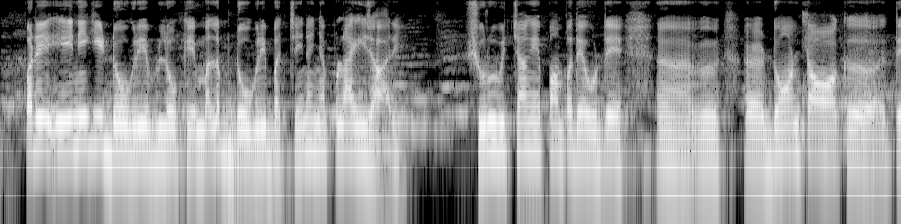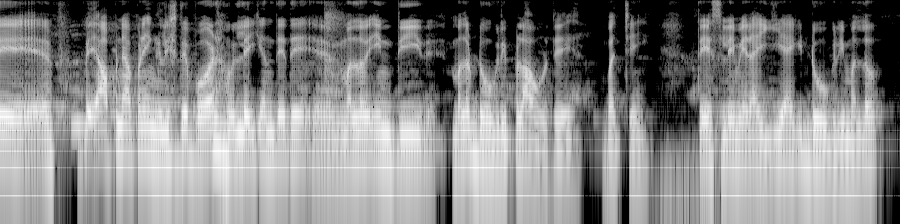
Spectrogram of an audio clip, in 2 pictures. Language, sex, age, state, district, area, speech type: Dogri, male, 18-30, Jammu and Kashmir, Reasi, rural, spontaneous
